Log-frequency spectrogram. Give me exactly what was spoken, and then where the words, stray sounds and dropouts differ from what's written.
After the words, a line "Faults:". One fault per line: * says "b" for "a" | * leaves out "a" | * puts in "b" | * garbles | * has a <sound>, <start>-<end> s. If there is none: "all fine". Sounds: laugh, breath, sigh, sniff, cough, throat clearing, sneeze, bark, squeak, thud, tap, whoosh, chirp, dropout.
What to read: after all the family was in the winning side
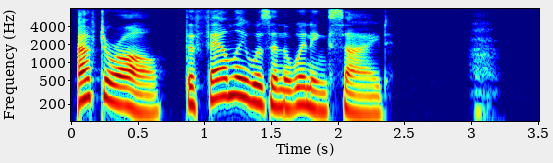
after all the family was in the winning side
Faults:
* has a breath, 3.0-3.3 s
